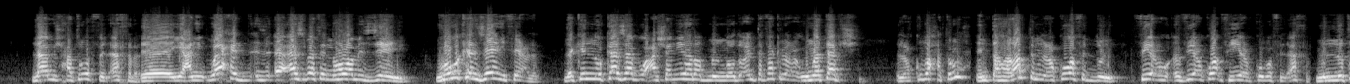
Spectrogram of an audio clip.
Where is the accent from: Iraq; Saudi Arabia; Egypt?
Egypt; يعني عندنا في مصر مثلا هتلاقي في حاجة اسمها جنحة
